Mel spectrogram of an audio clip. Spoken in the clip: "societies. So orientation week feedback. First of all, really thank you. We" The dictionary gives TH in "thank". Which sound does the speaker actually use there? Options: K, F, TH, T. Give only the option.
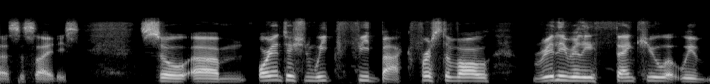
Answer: TH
